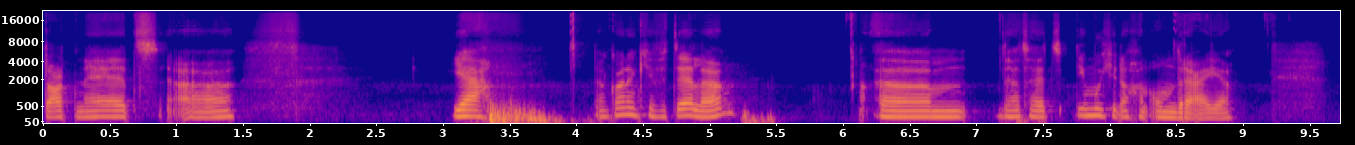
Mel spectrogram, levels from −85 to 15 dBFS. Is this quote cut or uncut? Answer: cut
